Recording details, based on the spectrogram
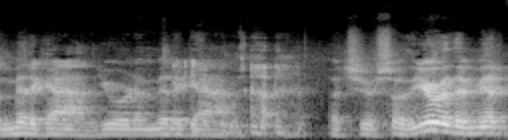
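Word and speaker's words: medigan: was considered and and this was their pronunciation of American it was a mitigan.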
